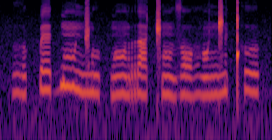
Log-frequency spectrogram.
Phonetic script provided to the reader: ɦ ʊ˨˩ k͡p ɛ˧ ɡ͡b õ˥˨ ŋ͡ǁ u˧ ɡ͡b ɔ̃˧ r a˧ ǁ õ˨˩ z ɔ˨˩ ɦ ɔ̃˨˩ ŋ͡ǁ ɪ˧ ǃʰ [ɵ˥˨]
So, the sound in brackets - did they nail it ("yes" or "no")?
no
